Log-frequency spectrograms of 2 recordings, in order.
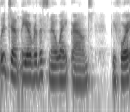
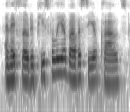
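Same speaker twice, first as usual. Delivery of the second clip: ordinary delivery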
